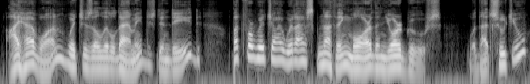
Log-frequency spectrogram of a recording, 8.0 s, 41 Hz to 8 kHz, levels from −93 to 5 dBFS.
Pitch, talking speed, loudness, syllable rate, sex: 135 Hz, 180 wpm, -17 LUFS, 4.5 syllables/s, male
